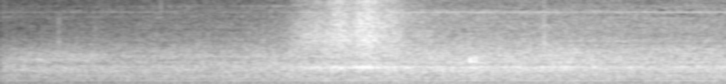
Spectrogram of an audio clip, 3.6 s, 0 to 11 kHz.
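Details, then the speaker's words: GTX 970 graphics card fan freed after being stuck with dust (card hit 92°C at idle), owner thinks it needs oiling: quiet steady whir with faint hum and airy rush, no scraping or ticking; spinning freely. "i can feel the heat coming off now that they started spinning so definitely need some maintenance oiling maybe"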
